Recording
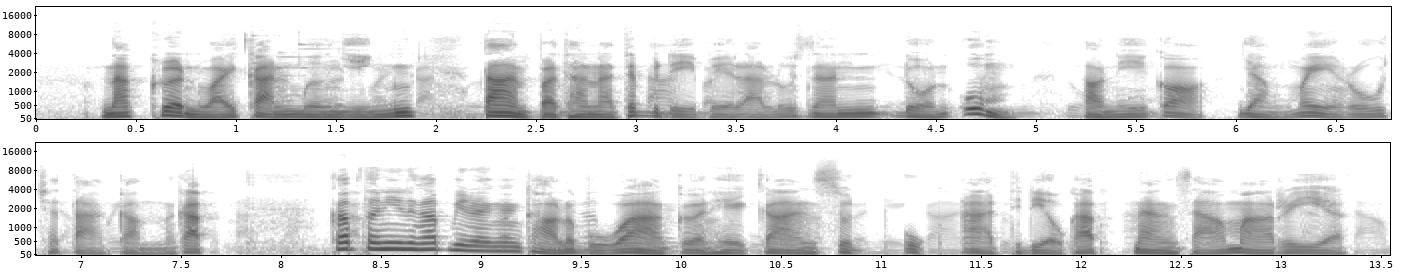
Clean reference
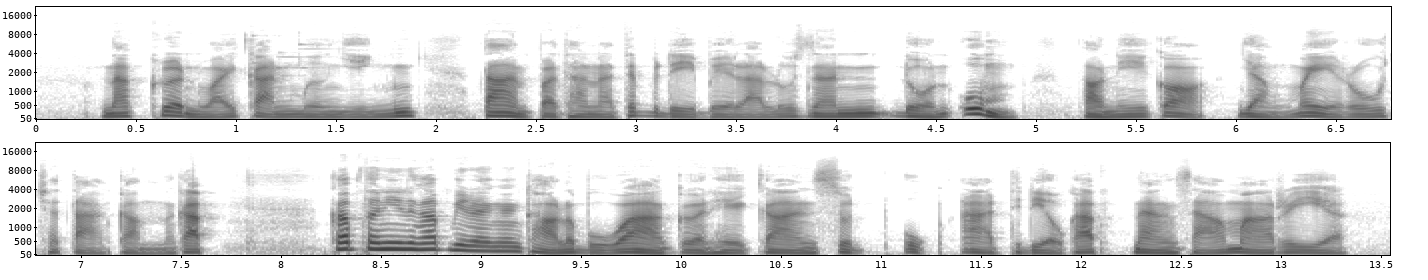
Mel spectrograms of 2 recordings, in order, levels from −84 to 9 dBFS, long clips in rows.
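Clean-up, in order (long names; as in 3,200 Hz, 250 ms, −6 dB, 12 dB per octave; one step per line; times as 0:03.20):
echo removal 805 ms −23.5 dB
level correction +6 dB, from 0:03.12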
